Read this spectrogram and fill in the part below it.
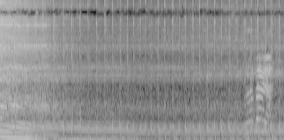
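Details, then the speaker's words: Free Poulan Wild Thing two-stroke chainsaw: revs fall away into a steady burble without stumbling or surging; it runs well. Clutch spring later found broken. "well it it definitely runs well now we at least know we're not wasting our time"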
